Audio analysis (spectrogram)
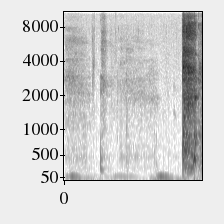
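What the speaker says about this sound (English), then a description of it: "Man, I'm gonna try not to cough, you guys." A single sharp cough bursts out near the end, loud and close, after a stretch of quiet breathy room sound and low rumble; no words spoken.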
